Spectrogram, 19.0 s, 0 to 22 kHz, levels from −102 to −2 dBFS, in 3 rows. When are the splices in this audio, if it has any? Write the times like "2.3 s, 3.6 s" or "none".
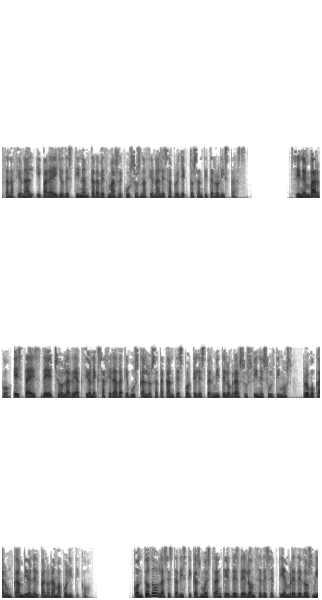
15.2 s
